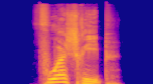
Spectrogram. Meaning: first/third-person singular dependent preterite of vorschreiben
- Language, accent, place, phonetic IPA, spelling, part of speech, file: German, Germany, Berlin, [ˈfoːɐ̯ˌʃʁiːp], vorschrieb, verb, De-vorschrieb.ogg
